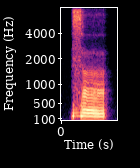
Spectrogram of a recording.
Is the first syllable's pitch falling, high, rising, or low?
low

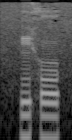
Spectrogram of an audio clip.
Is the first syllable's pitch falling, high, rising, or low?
high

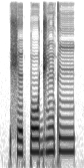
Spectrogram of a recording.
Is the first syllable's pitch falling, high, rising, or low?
low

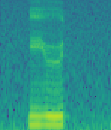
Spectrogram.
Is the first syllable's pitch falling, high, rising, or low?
rising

